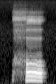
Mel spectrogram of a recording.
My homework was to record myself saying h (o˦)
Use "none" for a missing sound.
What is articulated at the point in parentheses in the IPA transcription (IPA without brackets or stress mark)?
o˨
